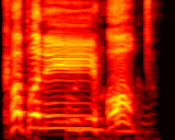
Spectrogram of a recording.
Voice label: military officer company halt

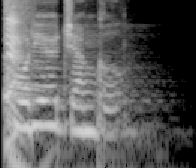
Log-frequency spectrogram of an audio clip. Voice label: cartoon voice impact

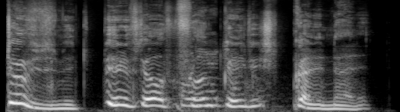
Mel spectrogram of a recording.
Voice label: cartoon bear talk

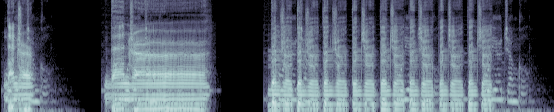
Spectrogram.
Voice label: robot voice danger

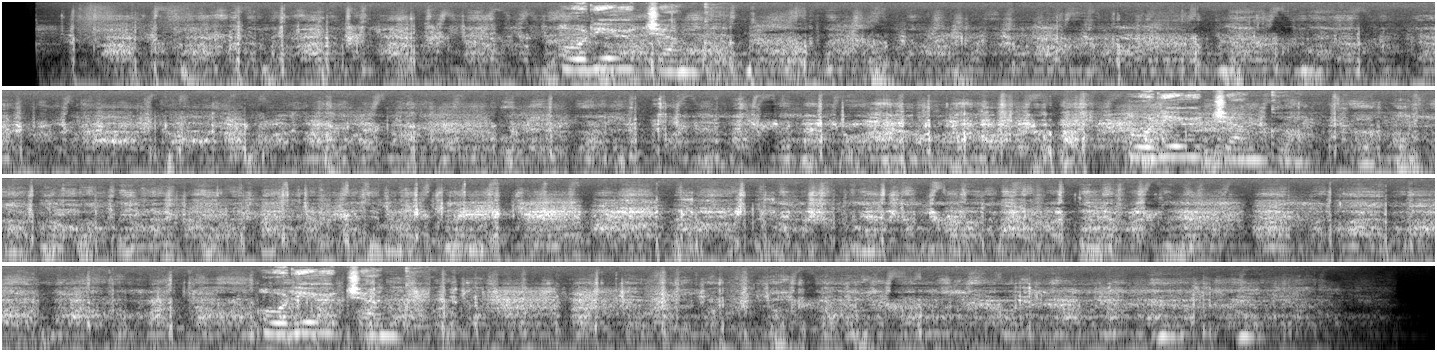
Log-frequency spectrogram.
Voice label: tension multiplexed low gibberish; soundmorph

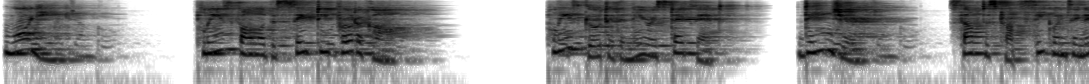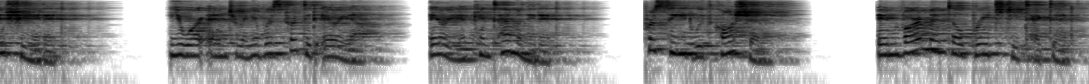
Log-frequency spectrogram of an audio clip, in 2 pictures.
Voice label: ai narrator environmental hazards pack; blueaudio

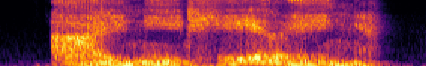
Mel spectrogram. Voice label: undead pain vocal i need healing

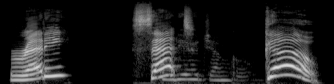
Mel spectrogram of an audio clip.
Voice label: female voice ready set go

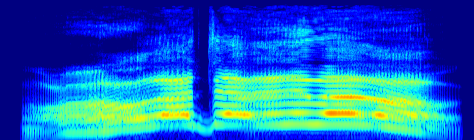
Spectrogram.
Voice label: human vocal male gibberish complaining

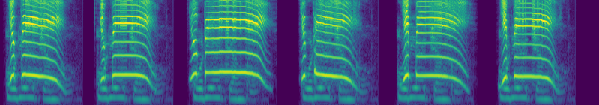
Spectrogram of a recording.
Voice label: cartoon girl yippee pack

